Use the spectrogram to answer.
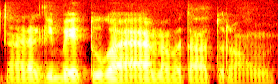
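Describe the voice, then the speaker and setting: A man's voice: lowish voice, little pitch movement, fairly quick, highs cut off. A young man doing casual let's-play commentary, chatty, teasing the characters and reading their lines aloud. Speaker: gaming YouTuber.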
